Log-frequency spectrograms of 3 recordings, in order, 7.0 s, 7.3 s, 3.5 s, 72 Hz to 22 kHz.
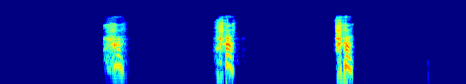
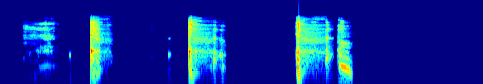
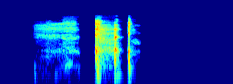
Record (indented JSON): {
  "exhalation_length": "7.0 s",
  "exhalation_amplitude": 31621,
  "exhalation_signal_mean_std_ratio": 0.21,
  "three_cough_length": "7.3 s",
  "three_cough_amplitude": 32768,
  "three_cough_signal_mean_std_ratio": 0.21,
  "cough_length": "3.5 s",
  "cough_amplitude": 29837,
  "cough_signal_mean_std_ratio": 0.22,
  "survey_phase": "beta (2021-08-13 to 2022-03-07)",
  "age": "18-44",
  "gender": "Female",
  "wearing_mask": "No",
  "symptom_cough_any": true,
  "symptom_shortness_of_breath": true,
  "symptom_sore_throat": true,
  "symptom_abdominal_pain": true,
  "symptom_fatigue": true,
  "symptom_headache": true,
  "symptom_onset": "2 days",
  "smoker_status": "Never smoked",
  "respiratory_condition_asthma": false,
  "respiratory_condition_other": false,
  "recruitment_source": "Test and Trace",
  "submission_delay": "1 day",
  "covid_test_result": "Positive",
  "covid_test_method": "RT-qPCR",
  "covid_ct_value": 18.9,
  "covid_ct_gene": "N gene"
}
